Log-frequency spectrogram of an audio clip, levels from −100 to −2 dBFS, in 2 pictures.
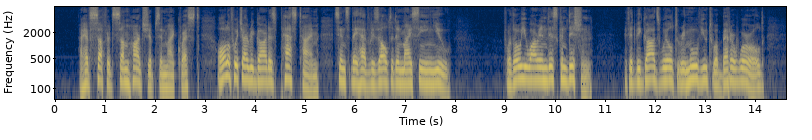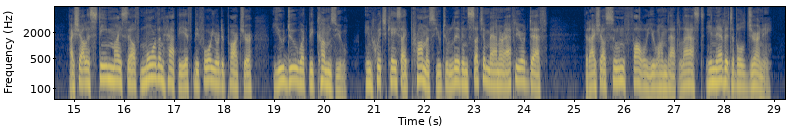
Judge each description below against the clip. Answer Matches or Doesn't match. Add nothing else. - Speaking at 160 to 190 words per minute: Matches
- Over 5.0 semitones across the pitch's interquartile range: Doesn't match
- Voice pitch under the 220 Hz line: Matches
